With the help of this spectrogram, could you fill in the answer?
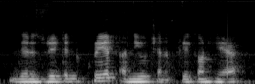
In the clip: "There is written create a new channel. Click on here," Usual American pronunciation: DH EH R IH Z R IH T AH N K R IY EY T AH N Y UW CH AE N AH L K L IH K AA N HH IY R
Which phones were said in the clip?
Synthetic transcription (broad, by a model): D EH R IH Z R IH T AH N K R IY EY T AH N Y UW CH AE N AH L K L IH K AA N HH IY R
